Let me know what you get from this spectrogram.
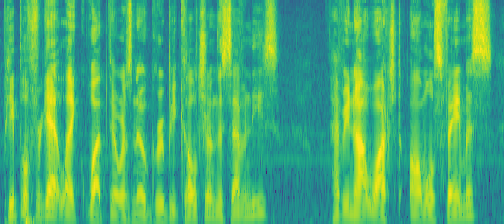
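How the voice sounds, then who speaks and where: A man with an American accent and a fairly low voice hosts a livestream. He comments in a casual, discursive way, sharing opinions as if thinking aloud to his viewers. The sound is very dry, with no room reflections. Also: lively intonation, brisk, fairly bright tone, no echo. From Washington state, United States. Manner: conversational and discursive, with rhetorical questions. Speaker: livestream host.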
